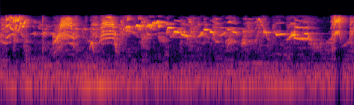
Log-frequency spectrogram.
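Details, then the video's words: Oriental magpie-robin (kacer) at a captive breeding farm in Kroya, singing a rich, continuous stream of varied whistles, warbles and buzzy trills, rapidly changing pitch throughout, with a steady low hum beneath. "Kacer Kawat Berduri"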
